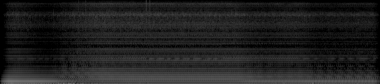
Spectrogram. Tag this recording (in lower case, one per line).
animal
insect
wild animals
buzz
